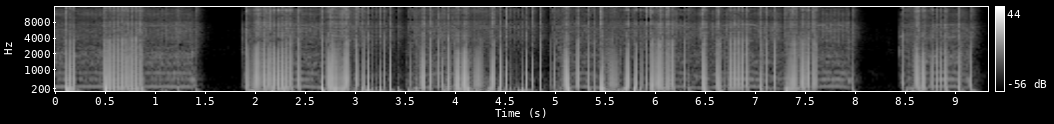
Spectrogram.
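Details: Toyota Corolla 2E crank-no-start, distributor removed and bench-tested with pickup coil triggered: bursts of sharp rapid snapping spark, strong on every try; distributor firing fine, pickup coil to be cleaned and sealed.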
